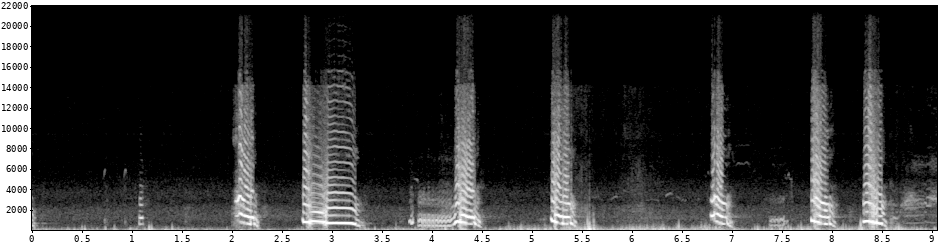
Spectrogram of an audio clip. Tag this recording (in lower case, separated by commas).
frog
